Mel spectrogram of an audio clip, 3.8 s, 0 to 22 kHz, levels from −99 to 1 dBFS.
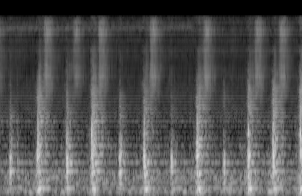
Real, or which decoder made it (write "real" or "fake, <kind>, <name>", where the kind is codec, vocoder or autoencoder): fake, vocoder, BigVGAN v2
